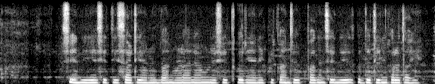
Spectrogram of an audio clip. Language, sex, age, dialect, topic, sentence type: Marathi, female, 25-30, Standard Marathi, agriculture, statement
